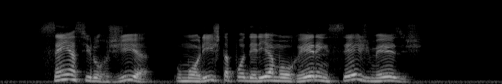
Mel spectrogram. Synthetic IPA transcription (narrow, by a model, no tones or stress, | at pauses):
sẽj̃ɐsiɾuɾʒiɐ | uumoɾiʃt̪ɐpod̪eɾiɐmoʁeɾẽj̃sejzmezɪʃ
